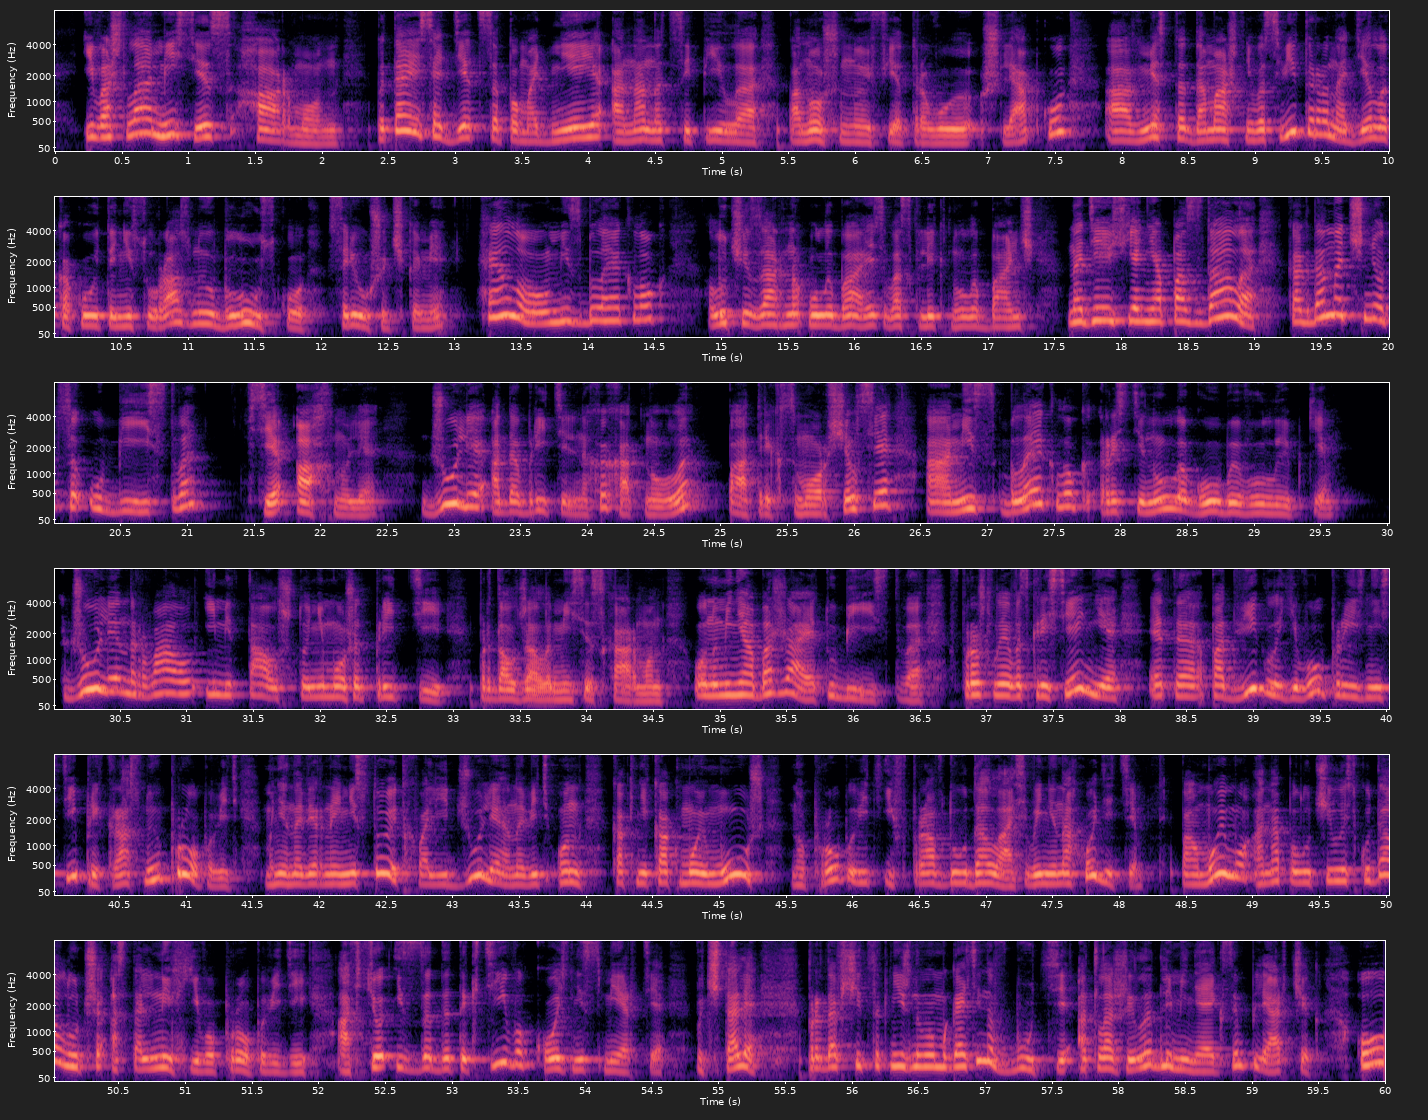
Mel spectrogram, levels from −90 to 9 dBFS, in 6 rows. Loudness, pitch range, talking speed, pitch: -22 LUFS, 165-275 Hz, 120 wpm, 200 Hz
